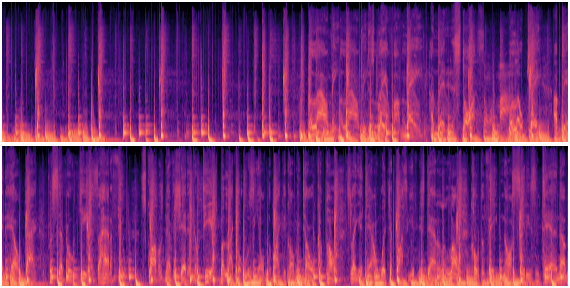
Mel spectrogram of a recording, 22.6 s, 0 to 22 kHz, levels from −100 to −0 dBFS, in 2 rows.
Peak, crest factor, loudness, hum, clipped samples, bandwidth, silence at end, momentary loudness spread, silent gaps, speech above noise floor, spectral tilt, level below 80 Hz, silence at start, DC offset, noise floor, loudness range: -10 dBFS; 16 dB; -26 LUFS; none; under 0.1%; 20 kHz; 0 s; 5 LU; none; 22 dB; -6.5 dB/octave; -32 dBFS; 0 s; under 0.1%; -47 dBFS; 2 LU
